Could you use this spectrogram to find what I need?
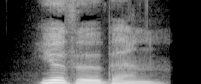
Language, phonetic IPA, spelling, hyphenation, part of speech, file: Hungarian, [ˈjøvøːbɛn], jövőben, jö‧vő‧ben, noun, Hu-jövőben.ogg
- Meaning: inessive singular of jövő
